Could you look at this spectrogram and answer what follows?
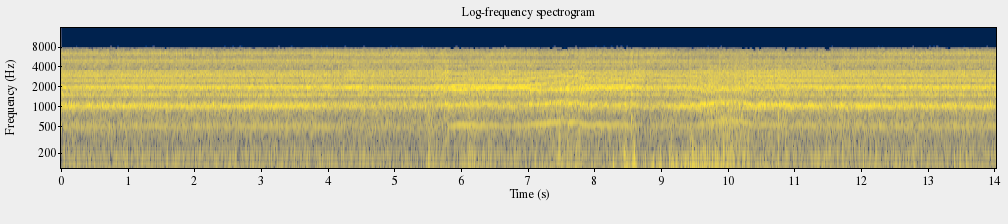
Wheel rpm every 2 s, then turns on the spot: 130, 130, 130, 130, 130, 130, 130.
none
